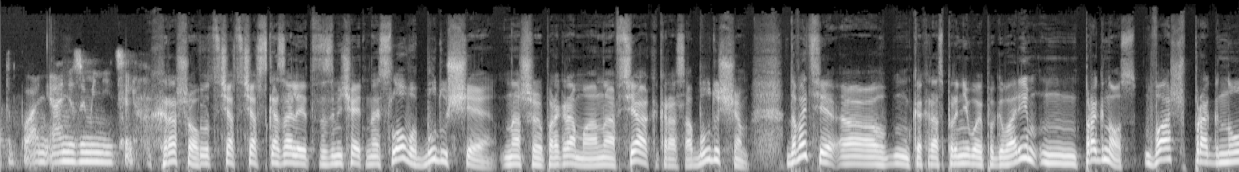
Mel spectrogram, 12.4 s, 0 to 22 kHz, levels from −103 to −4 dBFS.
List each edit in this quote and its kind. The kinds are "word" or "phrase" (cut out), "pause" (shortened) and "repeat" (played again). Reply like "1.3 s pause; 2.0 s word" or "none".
2.0 s word; 2.3 s repeat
